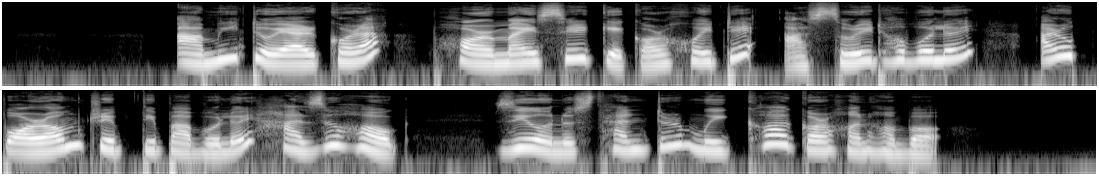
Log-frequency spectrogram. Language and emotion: Assamese, surprised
